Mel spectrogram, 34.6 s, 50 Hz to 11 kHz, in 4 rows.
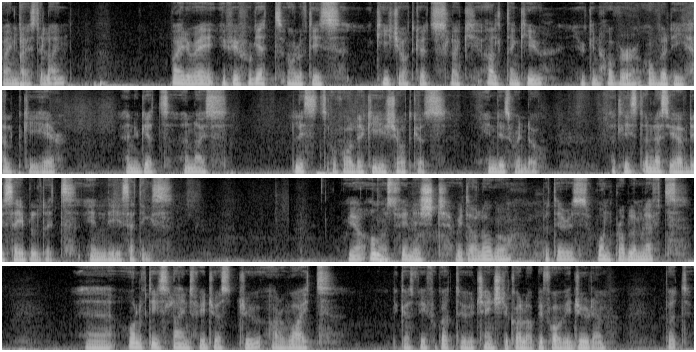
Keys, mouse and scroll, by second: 0.6 q, 0.8 click, 2.8 click, 20.9 click, 22.0 click.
